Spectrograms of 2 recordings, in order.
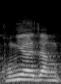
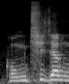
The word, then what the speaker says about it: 공야장: 이 얘기가 이제 이 얘기의 핵심인데 앞에서 이미 우리가 공야장 편에서 이걸 공부했습니다. 이건 나중에 여러분들이 가서 한번 확인해 보세요. 공야장은 공치장이라고 읽으면 안 됩니다. 논어 잘못 읽은 사람한테 공치장 논어 읽었다고 그래요.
